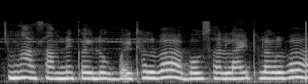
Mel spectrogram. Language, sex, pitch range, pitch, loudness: Bhojpuri, female, 270-295 Hz, 280 Hz, -12 LUFS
